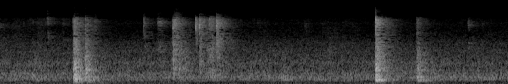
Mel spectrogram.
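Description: A bottle being flipped and landing with sharp knocks on a hard surface: a loud knock about three-quarters of a second in, a few lighter clatters around two seconds, and another loud knock near four seconds with a smaller one just after.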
